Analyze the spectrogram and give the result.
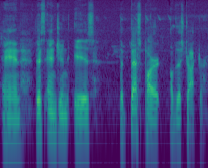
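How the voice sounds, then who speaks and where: A man's voice: on the low side, slow, smooth, no room sound. A man giving a blunt, folksy, plainspoken walkaround review of his tractor outdoors. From Canada.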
